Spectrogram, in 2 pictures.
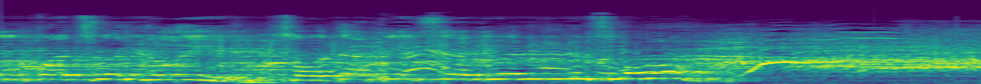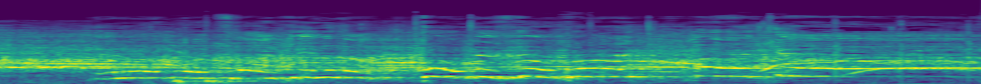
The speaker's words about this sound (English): I tell you what, man, nothing like a crazy crowd screaming, standing on the chairs.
